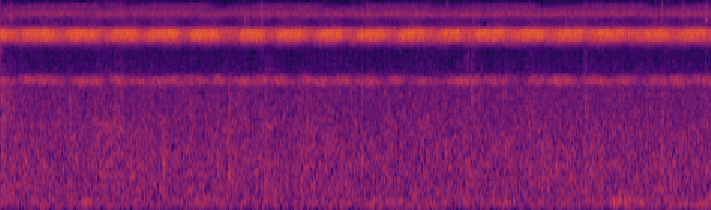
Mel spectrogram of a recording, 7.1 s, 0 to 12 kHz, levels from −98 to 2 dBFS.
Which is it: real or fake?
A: fake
